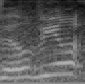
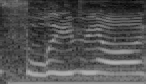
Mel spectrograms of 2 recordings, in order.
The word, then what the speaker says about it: Sylveon: uh oh it's pronounced Sylveon oh my god I've been saying I've been saying sleepy on because it looks like the word sleeve so you mean I've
